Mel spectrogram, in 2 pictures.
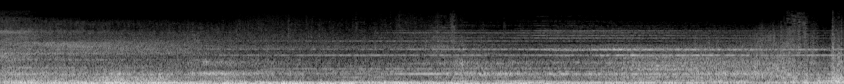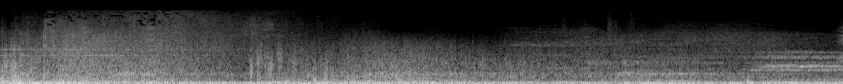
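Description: Movie sound design of a space-ship explosion and crash: a deep, continuous rumble of explosions under a dark dramatic score with long held notes, swelling about eight to nine seconds in.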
